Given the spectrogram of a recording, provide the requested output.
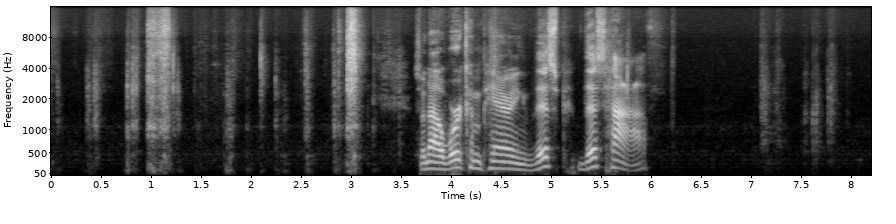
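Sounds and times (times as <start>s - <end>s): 
sheet of paper being ripped apart: 0.8s - 1.3s, 2.8s - 3.2s
speech: 3.7s - 6.0s.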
